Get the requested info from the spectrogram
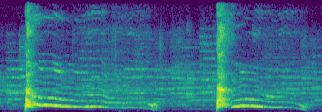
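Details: Small pet dog, a Jug named Zoomer, howling along to church bells: two long wavering howls that start with a sharp bell strike, slide gradually downward and end in a dip, over a ringing bell tone.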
